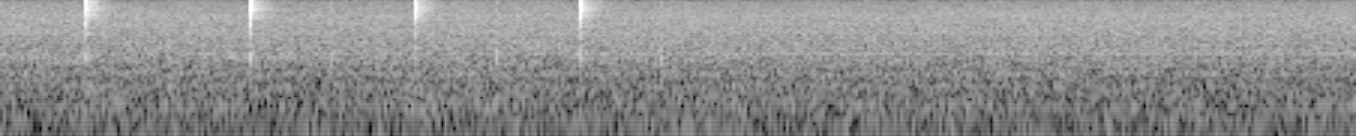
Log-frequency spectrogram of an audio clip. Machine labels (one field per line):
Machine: valve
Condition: normal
